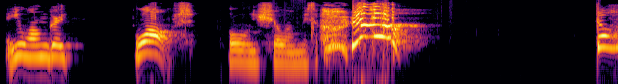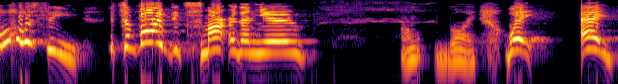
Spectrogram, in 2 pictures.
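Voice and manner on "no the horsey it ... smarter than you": high excited cry; 1 excited shout. Real, not acted. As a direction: burst out in alarm then joy. Horse in danger, then relief.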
